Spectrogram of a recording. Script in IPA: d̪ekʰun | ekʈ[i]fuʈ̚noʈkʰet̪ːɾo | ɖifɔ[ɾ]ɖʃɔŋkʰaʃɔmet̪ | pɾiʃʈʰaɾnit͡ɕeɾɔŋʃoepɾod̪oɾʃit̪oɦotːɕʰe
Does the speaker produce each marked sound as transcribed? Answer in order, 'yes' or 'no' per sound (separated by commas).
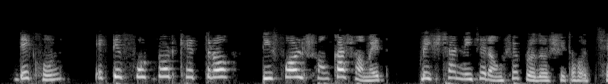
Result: yes, no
